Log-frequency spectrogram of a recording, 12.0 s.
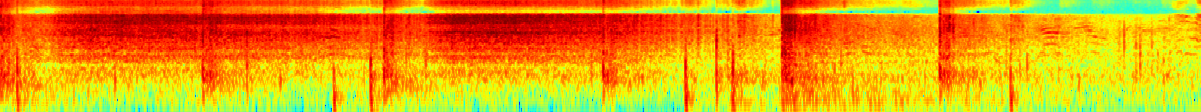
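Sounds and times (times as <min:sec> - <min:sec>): firework shells bursting: 0:00.0 - 0:08.6.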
